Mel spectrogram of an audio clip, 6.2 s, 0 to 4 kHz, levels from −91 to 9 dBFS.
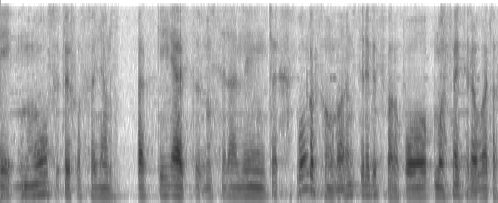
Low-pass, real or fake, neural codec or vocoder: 3.6 kHz; fake; codec, 24 kHz, 0.9 kbps, WavTokenizer, medium music audio release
